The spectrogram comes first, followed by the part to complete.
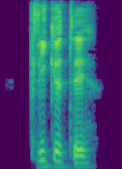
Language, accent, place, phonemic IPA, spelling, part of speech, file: French, France, Lyon, /klik.te/, cliqueter, verb, LL-Q150 (fra)-cliqueter.wav
- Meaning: to jingle, rattle, clink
